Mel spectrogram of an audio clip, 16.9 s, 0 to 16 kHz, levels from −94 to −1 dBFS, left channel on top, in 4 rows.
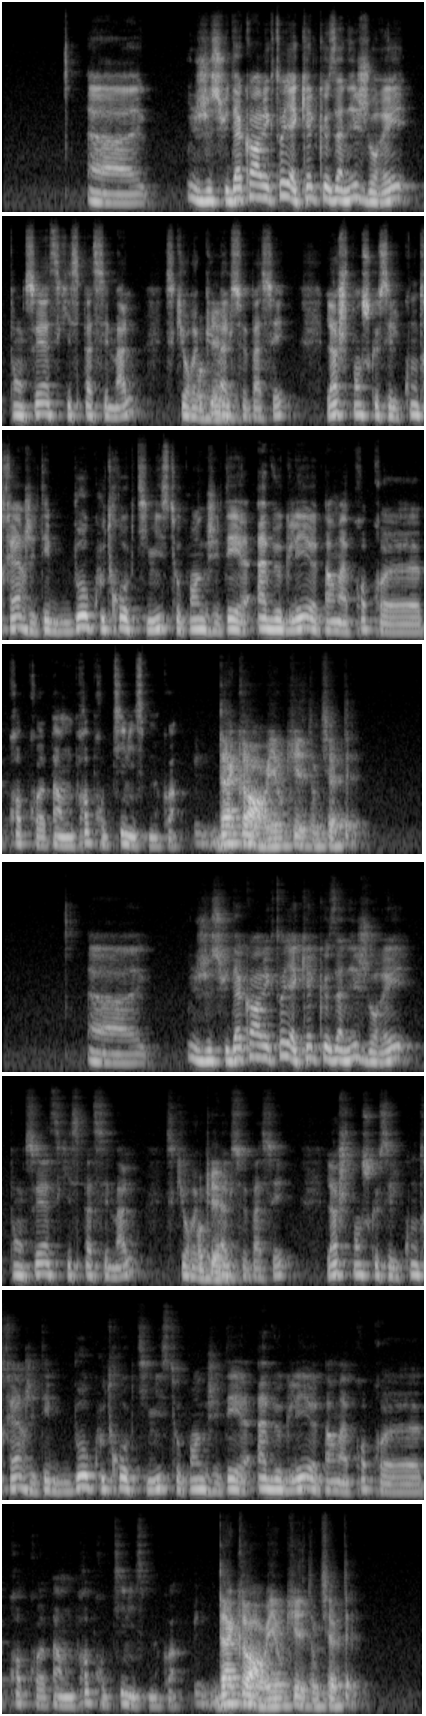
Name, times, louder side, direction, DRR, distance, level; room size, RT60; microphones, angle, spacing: voice 1, 0.9-1.5 1.9-4.0 4.3-5.5 5.9-14.4, left 4 dB, 65° left, 14 dB, 0.6 m, -31 dB
voice 2, 14.6-16.1, right 2 dB, 35° right, 3 dB, 2.5 m, -27 dB
9.3 x 9.0 x 3.8 m, 0.34 s
head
